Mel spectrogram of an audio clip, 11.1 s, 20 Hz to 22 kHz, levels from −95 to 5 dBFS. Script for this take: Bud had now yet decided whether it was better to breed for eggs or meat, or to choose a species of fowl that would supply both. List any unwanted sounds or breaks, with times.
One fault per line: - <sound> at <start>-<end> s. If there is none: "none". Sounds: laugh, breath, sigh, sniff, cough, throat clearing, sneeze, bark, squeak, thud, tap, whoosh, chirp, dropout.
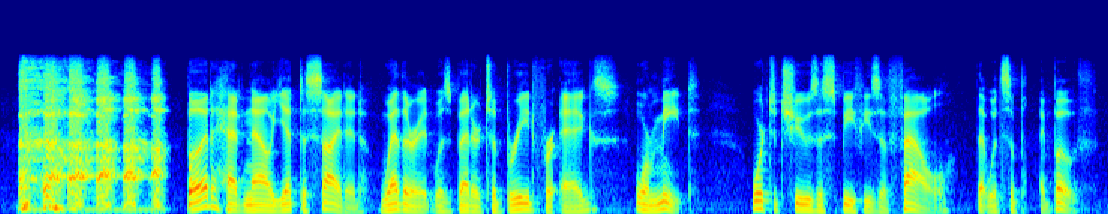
- laugh at 0.2-1.7 s
- dropout at 10.3-10.4 s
